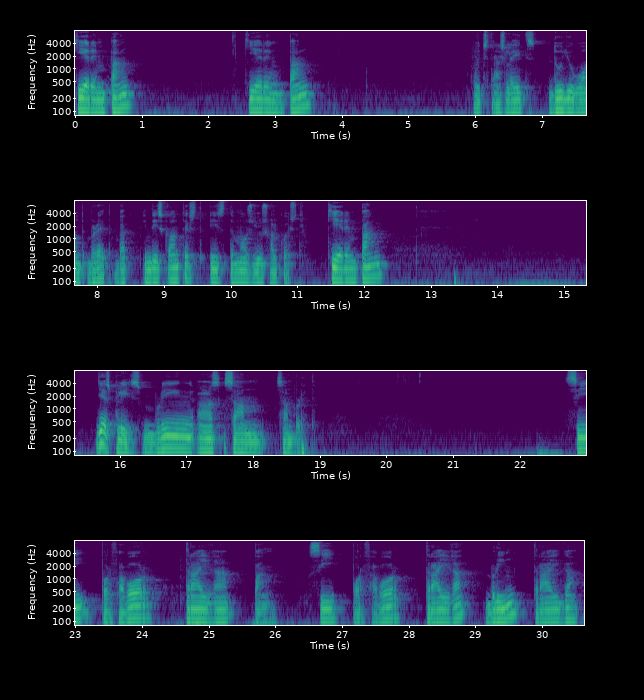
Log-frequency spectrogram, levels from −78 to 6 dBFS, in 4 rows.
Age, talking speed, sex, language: 50-69, 75 wpm, male, Spanish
